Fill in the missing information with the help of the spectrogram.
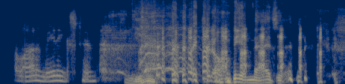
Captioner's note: all laugh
